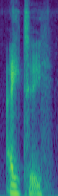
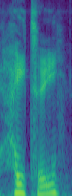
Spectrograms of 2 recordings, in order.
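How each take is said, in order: First: The word starts without any H sound. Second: The word starts with a clear H sound.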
